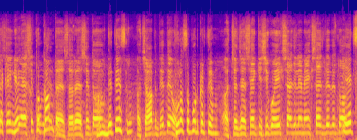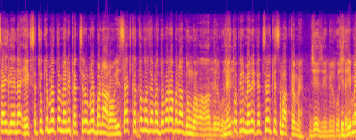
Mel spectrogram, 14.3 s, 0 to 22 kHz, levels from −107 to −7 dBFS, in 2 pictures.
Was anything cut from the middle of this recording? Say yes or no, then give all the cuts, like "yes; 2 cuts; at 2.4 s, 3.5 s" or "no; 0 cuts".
no; 0 cuts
